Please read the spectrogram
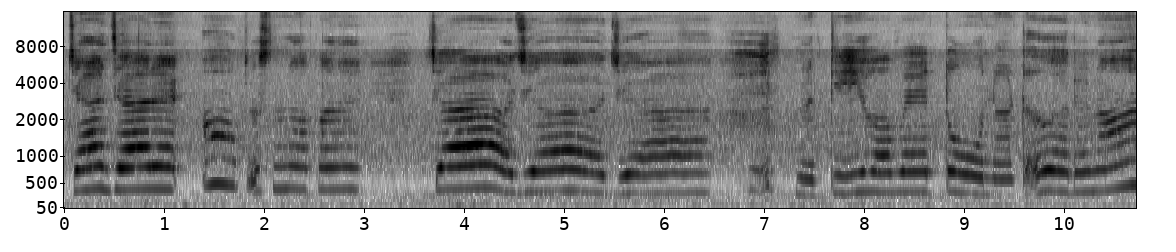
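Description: A young girl singing a Hindi Krishna bhajan alone in a high child's voice, in held, wavering notes split into short phrases with brief pauses.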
